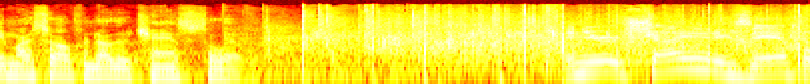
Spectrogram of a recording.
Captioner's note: applauding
